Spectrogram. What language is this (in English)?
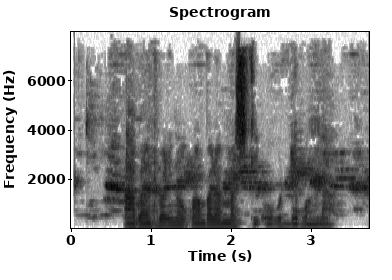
Ganda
